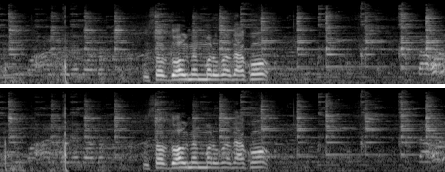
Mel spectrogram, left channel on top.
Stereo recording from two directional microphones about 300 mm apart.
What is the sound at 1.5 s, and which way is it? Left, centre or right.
A man's voice, centre.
